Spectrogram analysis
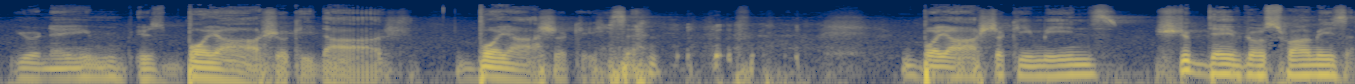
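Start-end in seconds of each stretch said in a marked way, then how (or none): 0.1-4.5 put-on slow, low thick Bengali accent; Prabhupada's Bengali accent. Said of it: "had this very thick Bengali accent". 6.8-10.1 put-on slow, low thick Bengali accent; Prabhupada's Bengali accent. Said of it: "had this very thick Bengali accent".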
